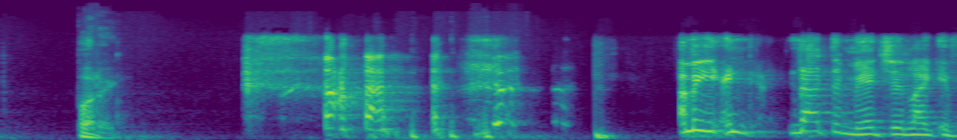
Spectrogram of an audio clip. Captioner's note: laugh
